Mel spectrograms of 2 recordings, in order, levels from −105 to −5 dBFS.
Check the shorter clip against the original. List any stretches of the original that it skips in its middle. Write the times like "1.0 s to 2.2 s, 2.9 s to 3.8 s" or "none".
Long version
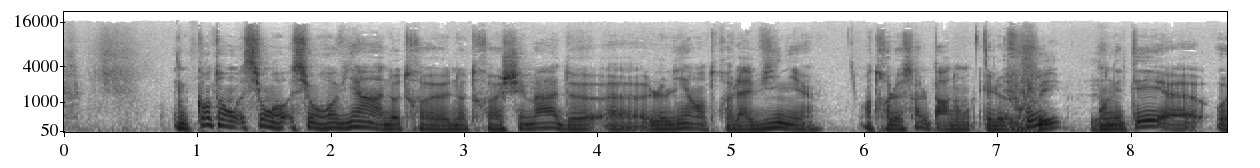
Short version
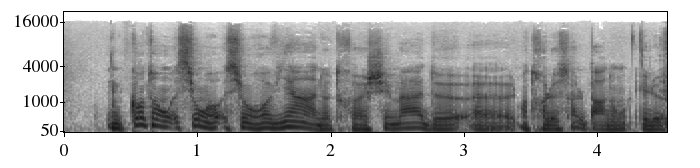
2.4 s to 2.9 s, 4.4 s to 5.9 s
